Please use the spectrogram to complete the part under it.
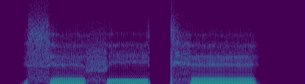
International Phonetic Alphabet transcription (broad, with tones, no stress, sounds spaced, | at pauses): s ɛ˨ f e˨ tʰ ɛ˦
